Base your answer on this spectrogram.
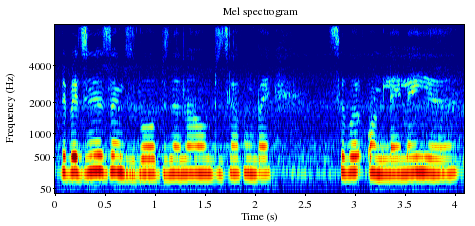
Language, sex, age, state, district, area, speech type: Bodo, female, 18-30, Assam, Chirang, urban, spontaneous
